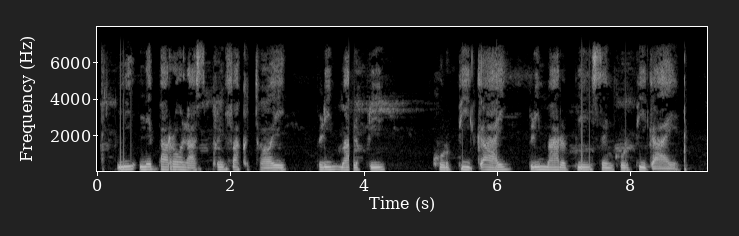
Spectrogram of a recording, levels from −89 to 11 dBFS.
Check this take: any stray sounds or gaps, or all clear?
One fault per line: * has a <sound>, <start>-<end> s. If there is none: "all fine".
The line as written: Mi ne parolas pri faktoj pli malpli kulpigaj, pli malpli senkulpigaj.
* has a dropout, 3.8-3.8 s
